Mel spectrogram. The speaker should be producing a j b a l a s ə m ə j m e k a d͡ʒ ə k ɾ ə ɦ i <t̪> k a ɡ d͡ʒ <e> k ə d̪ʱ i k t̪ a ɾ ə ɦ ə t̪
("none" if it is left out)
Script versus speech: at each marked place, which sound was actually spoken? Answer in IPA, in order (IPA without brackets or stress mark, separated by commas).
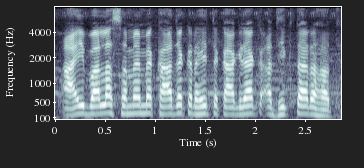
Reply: t̪, a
